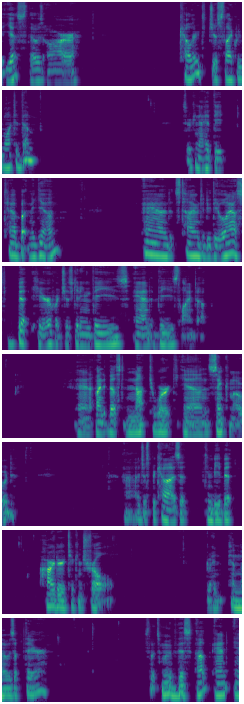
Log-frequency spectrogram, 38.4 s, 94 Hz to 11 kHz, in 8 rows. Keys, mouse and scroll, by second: 9.6 Tab, 16.2 b, 26.5 a, 26.8 a, 31.3 b, 31.3 p, 34.1 a, 36.8 b, 36.8 g.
